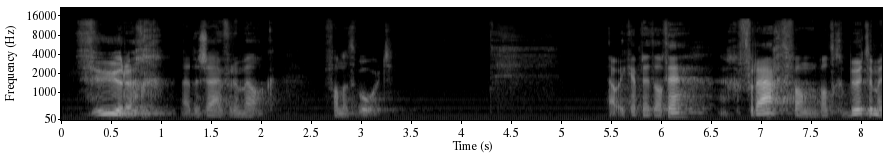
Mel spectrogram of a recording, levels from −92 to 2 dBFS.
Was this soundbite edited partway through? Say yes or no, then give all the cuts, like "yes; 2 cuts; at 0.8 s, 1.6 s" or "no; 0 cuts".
yes; 3 cuts; at 1.1 s, 6.0 s, 6.5 s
